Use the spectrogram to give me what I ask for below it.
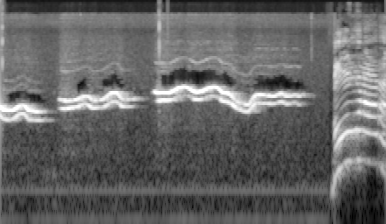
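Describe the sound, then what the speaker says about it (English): Close, steady whistling with wavering, sliding pitch in several long phrases, whistled from both sides of the mouth at once, ending in a brighter, higher whistle that rises and falls. "Whistling in stereo surround sound."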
